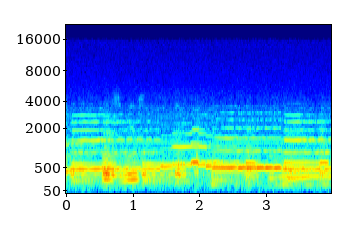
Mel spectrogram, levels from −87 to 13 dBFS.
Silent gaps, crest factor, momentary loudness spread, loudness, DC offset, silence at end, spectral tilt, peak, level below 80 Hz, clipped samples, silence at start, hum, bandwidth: none; 14 dB; 5 LU; -18 LUFS; under 0.1%; 0 s; -7.5 dB/octave; -2 dBFS; -60 dBFS; under 0.1%; 0 s; none; 5.6 kHz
